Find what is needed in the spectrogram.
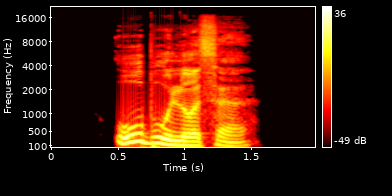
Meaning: nominative/accusative/genitive plural of Obolus
- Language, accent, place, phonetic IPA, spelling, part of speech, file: German, Germany, Berlin, [ˈoːbolʊsə], Obolusse, noun, De-Obolusse.ogg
